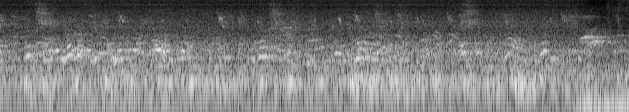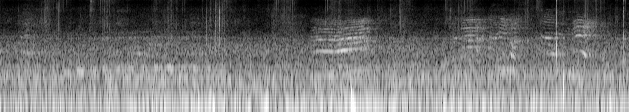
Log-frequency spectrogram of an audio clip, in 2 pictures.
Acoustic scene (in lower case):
residential area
